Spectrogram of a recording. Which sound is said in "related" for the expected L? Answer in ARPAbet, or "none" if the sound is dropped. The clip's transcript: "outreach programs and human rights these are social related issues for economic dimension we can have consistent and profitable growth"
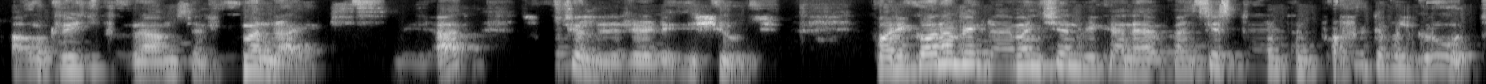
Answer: none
